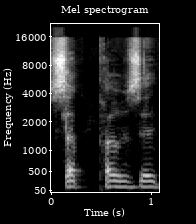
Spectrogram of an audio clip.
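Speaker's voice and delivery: slow careful pronunciation. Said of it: "Have you tried saying it slow?".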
